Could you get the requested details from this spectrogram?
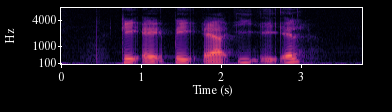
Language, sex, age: Danish, male, 22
